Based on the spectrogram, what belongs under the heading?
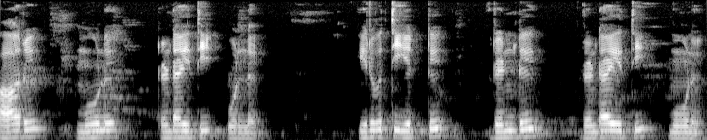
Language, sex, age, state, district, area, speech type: Tamil, male, 18-30, Tamil Nadu, Nagapattinam, rural, spontaneous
